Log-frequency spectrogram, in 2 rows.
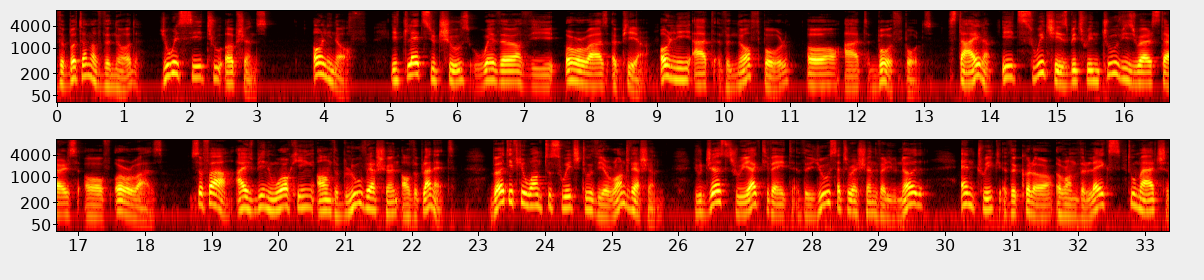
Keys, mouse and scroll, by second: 0.9-2.6 scroll up 3, 4.2 click, 8.2 click, 9.7 ctrl+middle click, 11.8 click, 13.8 click, 14.7 click, 14.9 click, 15.5 middle click, 16.5 ctrl+middle click, 17.7 middle click, 19.7 click, 20.9 z, 22.4 click, 23.4 click, 24.7 ctrl+middle click, 25.9 click, 26.7 m, 27.2 ctrl+middle click, 28.0 click, 28.5 click, 32.6 ctrl+middle click.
